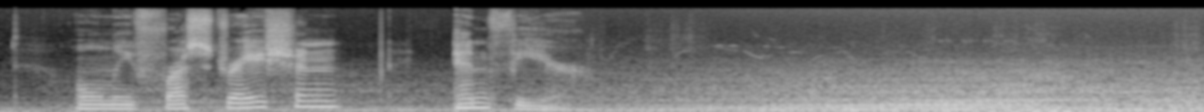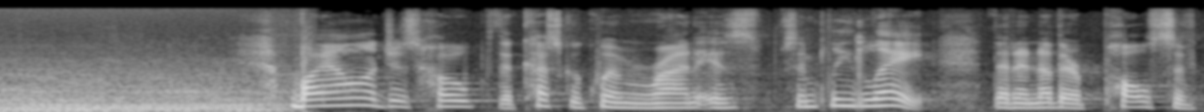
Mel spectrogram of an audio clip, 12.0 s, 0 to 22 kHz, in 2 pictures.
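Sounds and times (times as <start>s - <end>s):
motor droning: 0.9s - 7.5s.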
